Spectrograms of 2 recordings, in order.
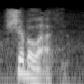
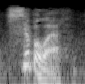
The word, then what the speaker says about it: Shibboleth: Then they said unto him, say now Shibboleth. And he say, Sibboleth, for he could not frame to pronounce it right.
